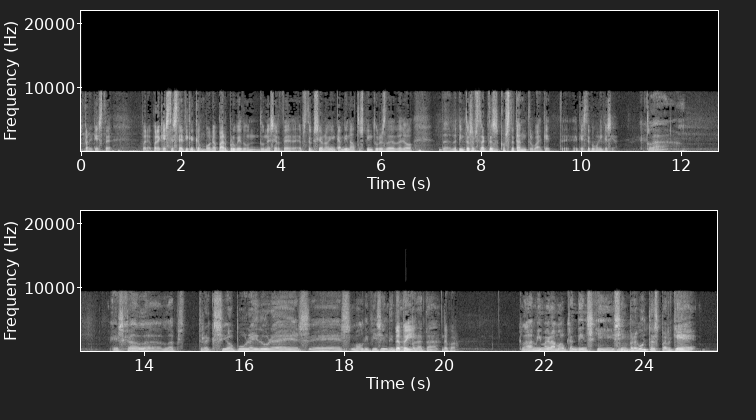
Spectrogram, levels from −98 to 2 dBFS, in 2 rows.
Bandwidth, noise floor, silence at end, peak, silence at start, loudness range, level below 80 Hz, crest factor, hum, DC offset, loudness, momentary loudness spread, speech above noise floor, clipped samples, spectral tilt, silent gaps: 9.6 kHz; -55 dBFS; 0.05 s; 0 dBFS; 0 s; 8 LU; -46 dBFS; 22 dB; none; under 0.1%; -21 LUFS; 14 LU; 34 dB; under 0.1%; -4.5 dB/octave; none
